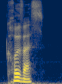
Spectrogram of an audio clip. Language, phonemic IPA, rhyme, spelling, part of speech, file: French, /kʁə.vas/, -as, crevasse, noun / verb, Fr-crevasse.ogg
- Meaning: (noun) crevasse; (verb) first-person singular imperfect subjunctive of crever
